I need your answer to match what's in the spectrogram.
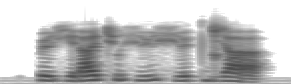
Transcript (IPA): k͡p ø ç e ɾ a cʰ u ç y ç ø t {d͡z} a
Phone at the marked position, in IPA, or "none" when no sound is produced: d͡ʑ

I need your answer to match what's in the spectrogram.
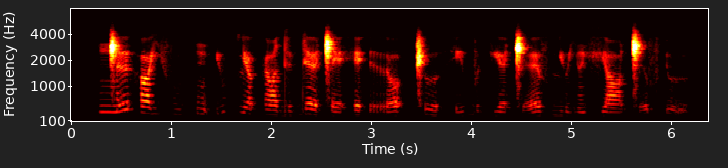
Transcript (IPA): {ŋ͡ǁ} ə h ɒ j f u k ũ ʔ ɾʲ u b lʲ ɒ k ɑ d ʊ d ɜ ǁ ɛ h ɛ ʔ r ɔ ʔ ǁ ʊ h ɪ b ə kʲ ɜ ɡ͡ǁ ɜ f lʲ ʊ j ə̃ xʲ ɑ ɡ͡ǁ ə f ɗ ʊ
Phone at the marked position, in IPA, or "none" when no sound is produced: ŋ͡ǁ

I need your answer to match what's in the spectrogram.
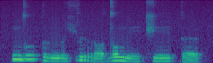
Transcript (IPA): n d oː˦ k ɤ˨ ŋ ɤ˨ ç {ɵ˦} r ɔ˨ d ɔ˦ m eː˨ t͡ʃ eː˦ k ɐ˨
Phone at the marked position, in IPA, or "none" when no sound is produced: ɵ˦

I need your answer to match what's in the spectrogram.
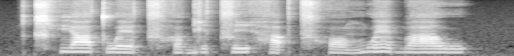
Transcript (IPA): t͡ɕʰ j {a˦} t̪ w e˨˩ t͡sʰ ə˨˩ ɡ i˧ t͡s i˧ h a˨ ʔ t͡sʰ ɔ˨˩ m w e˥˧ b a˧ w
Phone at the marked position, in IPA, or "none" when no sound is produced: a˦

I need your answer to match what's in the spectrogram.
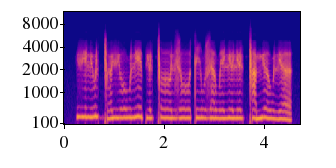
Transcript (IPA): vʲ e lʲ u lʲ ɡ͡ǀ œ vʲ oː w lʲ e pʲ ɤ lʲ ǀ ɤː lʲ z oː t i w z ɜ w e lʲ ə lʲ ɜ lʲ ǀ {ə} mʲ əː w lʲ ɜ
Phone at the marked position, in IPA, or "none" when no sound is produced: a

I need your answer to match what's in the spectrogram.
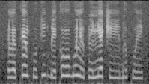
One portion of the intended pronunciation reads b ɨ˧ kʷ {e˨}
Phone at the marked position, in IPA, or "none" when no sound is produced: i˨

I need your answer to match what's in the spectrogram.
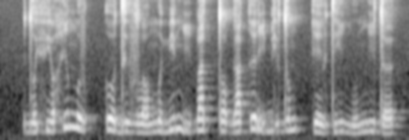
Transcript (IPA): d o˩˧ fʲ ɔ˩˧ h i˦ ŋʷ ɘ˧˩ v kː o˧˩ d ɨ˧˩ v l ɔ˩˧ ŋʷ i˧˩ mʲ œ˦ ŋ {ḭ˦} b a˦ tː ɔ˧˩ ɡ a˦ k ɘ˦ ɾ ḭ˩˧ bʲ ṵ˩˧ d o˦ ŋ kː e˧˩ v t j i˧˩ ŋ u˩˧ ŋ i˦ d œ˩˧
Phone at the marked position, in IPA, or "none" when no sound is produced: ḭ˩˧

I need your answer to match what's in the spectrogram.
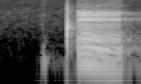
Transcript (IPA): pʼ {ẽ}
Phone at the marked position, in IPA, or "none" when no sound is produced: ẽ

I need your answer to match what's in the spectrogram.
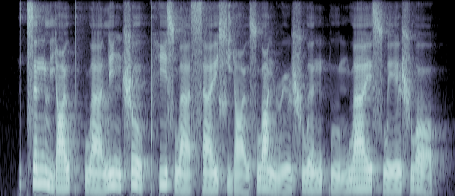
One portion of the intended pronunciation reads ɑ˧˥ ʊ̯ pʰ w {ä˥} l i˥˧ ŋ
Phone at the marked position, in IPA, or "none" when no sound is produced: ä˨˩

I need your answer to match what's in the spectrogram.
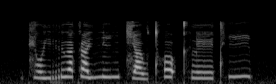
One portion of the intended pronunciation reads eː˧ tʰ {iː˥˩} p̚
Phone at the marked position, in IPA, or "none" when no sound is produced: iː˥˩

